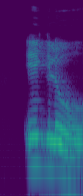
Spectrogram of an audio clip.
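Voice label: "iglu", Malay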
